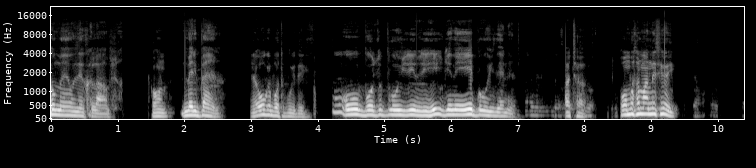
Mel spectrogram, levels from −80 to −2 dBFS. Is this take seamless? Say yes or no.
no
